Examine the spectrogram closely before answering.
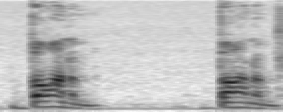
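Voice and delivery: Bonham said as BON-um, H dropped; silent H. Shown as a demonstration. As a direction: correct them with Bonham, no H sound. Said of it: "Stop pronouncing the H in her name".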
